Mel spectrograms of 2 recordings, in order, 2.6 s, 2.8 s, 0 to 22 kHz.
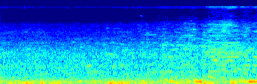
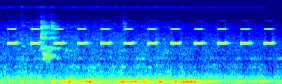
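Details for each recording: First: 2008 Ford Explorer Eddie Bauer, driven under load while changing lanes: deep uneven drone surging and sagging as two or three cylinders cut out (possibly cylinder five); intermittent misfire. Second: 2008 Ford Explorer Eddie Bauer with a misfire history on cylinders 5 and 7, loaded in reverse during a power balance test: steady engine drone under the reverse beeper, no stumble, all cylinders firing evenly.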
